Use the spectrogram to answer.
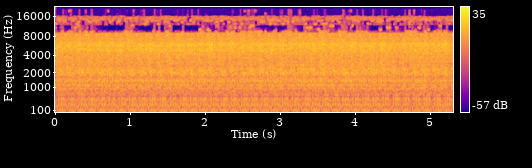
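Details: VW Type-3 Fastback with dual carburetors and hex-bar linkage just installed and synced: steady even low idle with regular firing beat, no misses or surging; carbs balanced at idle, mixture screws left unchanged.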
